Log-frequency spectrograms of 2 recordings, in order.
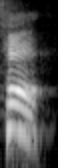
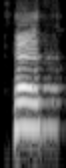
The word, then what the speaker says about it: Teth: Hebrew word to which means good right but pronounced teth teth holds a paradoxical def of both good and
